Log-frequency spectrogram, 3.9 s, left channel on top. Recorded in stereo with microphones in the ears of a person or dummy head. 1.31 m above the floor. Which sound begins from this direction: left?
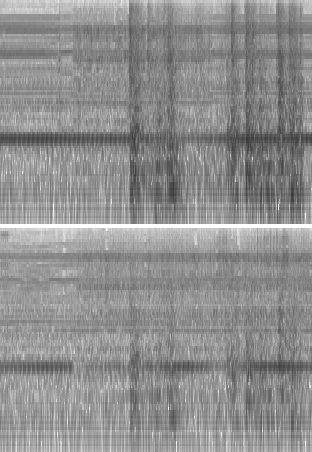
A rattle, at 1.6 s.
